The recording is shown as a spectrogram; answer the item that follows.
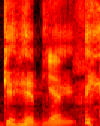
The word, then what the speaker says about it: Ghibli: It's pronounced Ghibli.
